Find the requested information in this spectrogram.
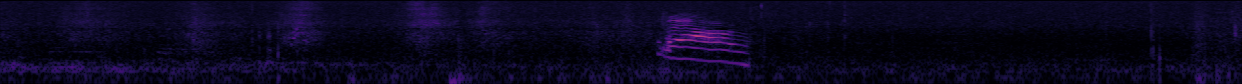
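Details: A big, fat, lazy cat that mostly sleeps gives a single short wavering meow midway, rising then falling, against a quiet indoor background with faint low hum.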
